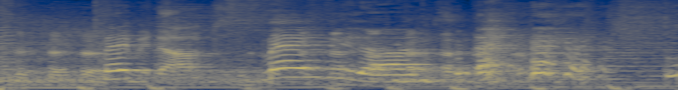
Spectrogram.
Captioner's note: chuckles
